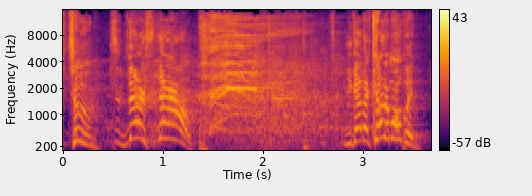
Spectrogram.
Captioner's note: laughter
